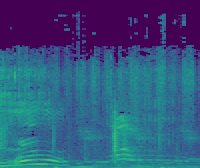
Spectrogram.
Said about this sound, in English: And then suddenly, the one flight attendant just stopped in her tracks and was like, Is that a cat? And I'm like, Yeah, sorry, she's scared.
